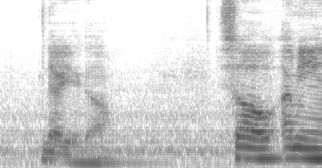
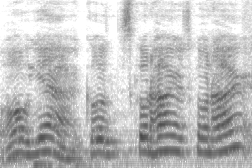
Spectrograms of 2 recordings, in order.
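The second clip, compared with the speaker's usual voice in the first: high, bright cheering of a buyer; mock gleeful trader; 11 semitones higher, 3 dB louder than usual. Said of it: "You're gonna go".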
